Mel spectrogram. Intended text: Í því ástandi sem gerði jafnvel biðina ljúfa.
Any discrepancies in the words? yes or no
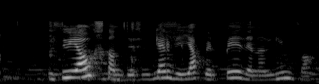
no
